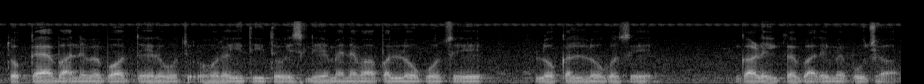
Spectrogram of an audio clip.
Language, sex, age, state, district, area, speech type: Urdu, male, 30-45, Delhi, Central Delhi, urban, spontaneous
